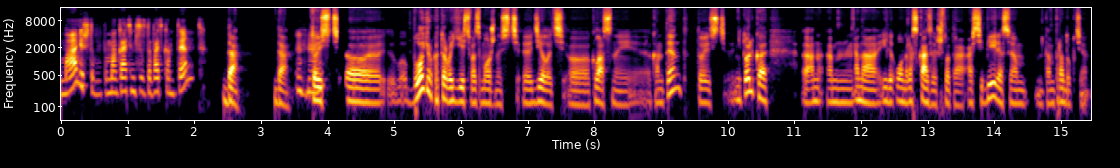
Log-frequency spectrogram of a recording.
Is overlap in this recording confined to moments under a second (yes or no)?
yes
